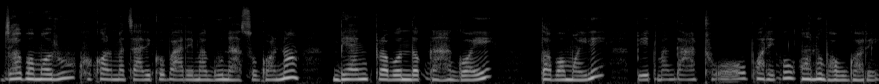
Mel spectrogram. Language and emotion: Nepali, fearful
